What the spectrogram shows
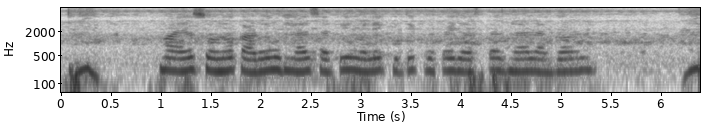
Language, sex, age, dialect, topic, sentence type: Marathi, female, 25-30, Varhadi, banking, question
